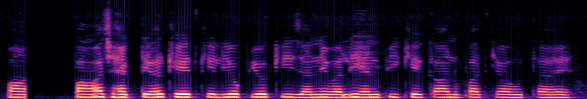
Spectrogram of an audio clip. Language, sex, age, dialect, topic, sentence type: Hindi, female, 25-30, Awadhi Bundeli, agriculture, question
